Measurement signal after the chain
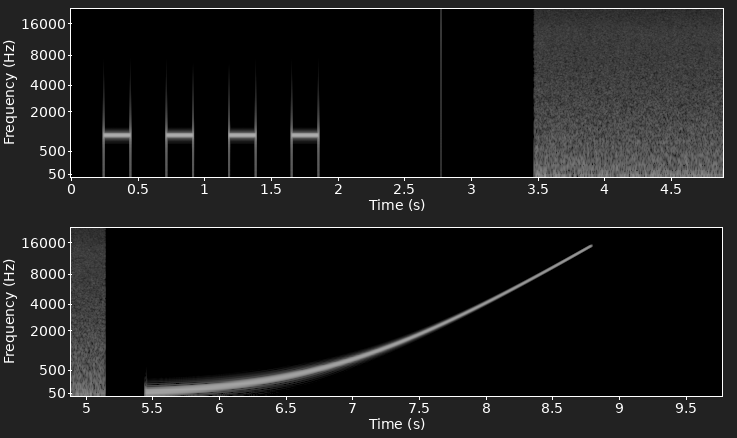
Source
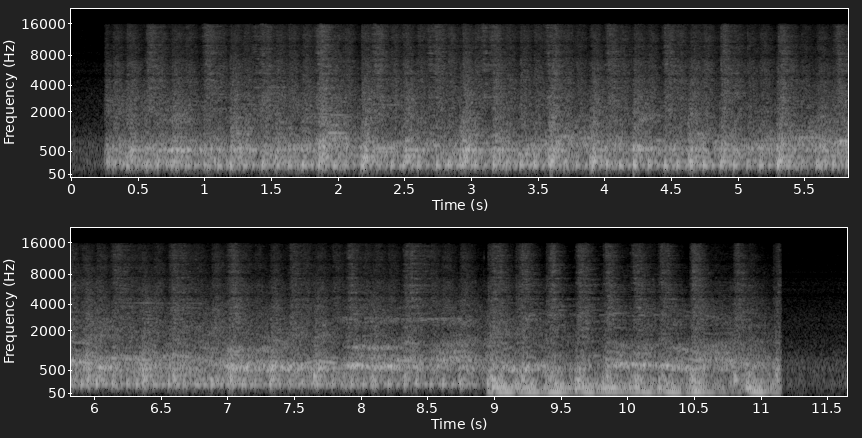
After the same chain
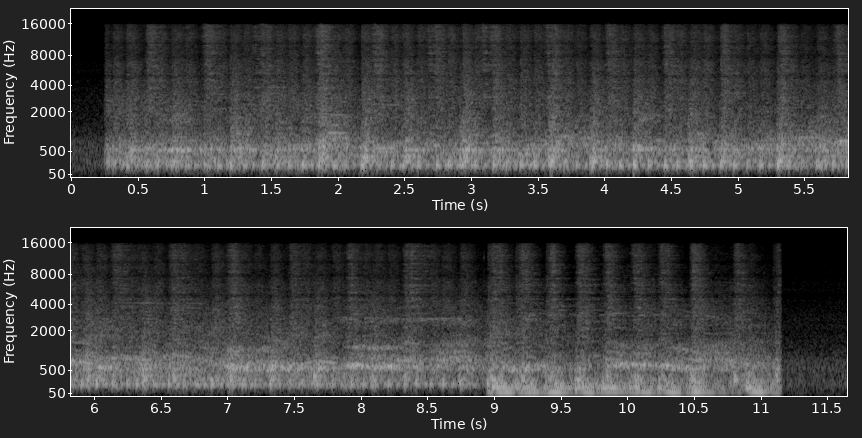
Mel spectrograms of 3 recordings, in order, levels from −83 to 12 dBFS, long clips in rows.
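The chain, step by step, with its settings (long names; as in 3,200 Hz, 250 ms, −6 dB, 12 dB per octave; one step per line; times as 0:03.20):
parametric band 13,000 Hz +3 dB 0.91 octaves
level −3 dB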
